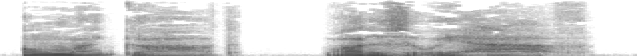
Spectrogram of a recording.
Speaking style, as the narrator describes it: Wyzak whispered

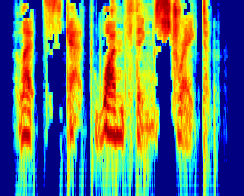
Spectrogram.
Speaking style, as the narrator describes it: he says, his voice barely above a whisper

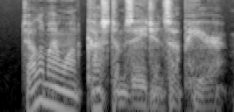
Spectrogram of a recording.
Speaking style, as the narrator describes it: MacDonald said quietly

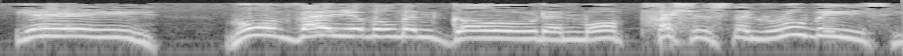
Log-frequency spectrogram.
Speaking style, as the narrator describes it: he screamed

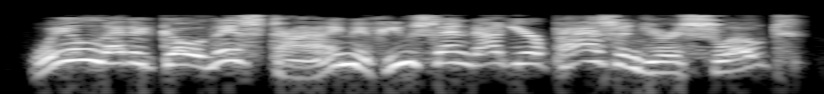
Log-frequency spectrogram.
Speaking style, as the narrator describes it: the Etheridge thing yelled up

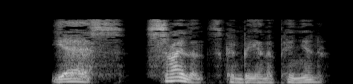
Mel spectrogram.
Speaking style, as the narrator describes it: said Mishka

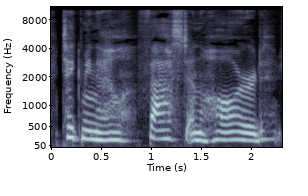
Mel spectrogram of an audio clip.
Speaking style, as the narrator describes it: she moaned

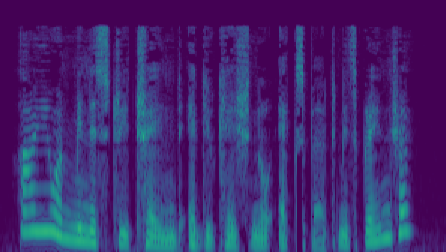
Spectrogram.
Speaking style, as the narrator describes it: asked Professor Umbridge in her falsely sweet voice

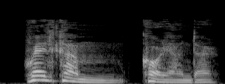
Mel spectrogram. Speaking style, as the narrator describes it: she says, her voice warm and sweet like honey in summer

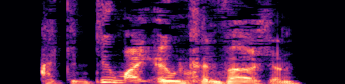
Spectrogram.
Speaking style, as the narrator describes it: he snapped

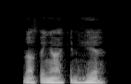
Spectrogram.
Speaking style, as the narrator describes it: I said

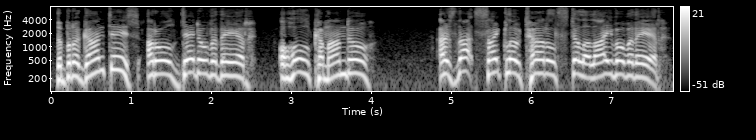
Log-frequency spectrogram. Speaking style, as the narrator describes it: somebody shouted

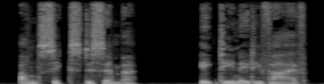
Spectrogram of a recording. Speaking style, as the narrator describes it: Holmes said quietly

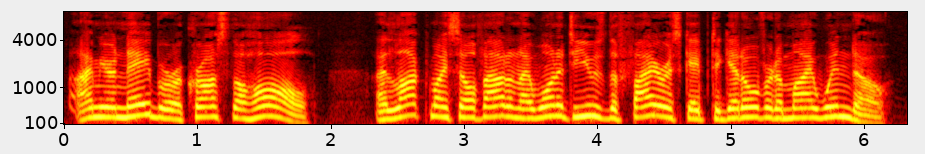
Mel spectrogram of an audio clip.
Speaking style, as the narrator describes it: From outside, I shouted

